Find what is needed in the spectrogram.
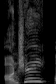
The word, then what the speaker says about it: Andrzej: A listener who translated their name as Andrew, but I'm gonna give the Polish pronunciation my best shot here and call it Andrzej. It's kind of like Andre.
